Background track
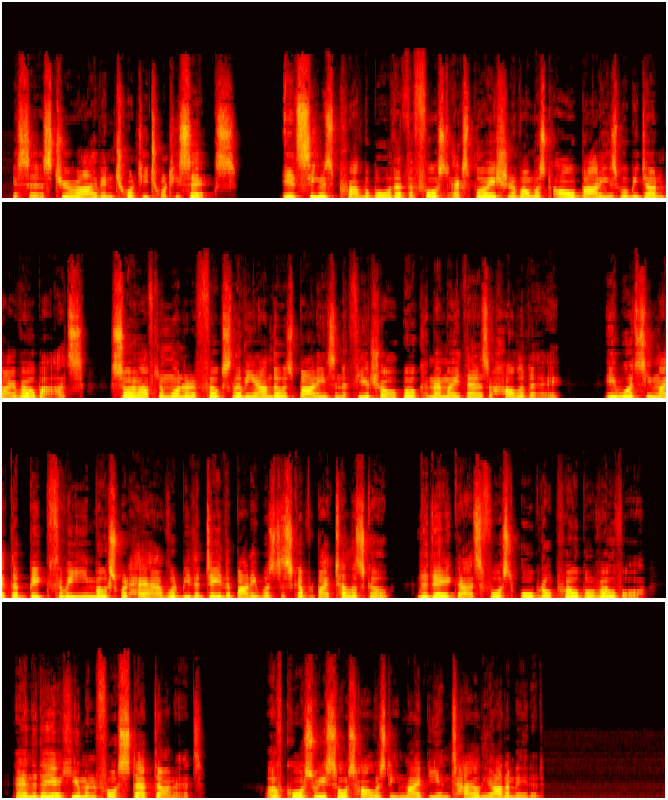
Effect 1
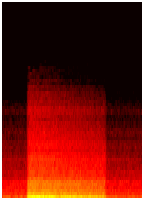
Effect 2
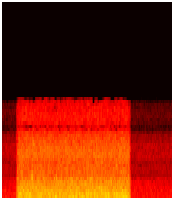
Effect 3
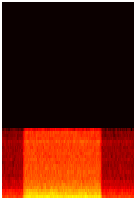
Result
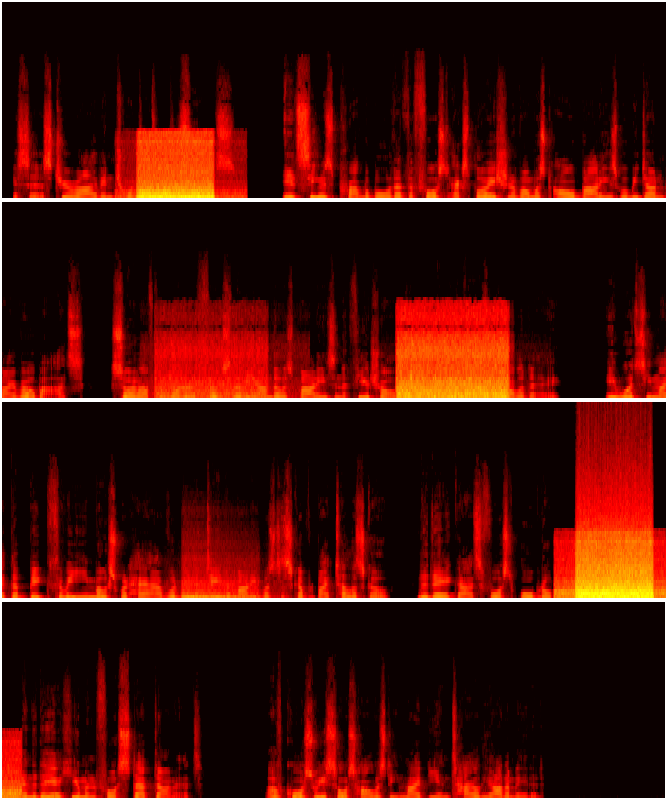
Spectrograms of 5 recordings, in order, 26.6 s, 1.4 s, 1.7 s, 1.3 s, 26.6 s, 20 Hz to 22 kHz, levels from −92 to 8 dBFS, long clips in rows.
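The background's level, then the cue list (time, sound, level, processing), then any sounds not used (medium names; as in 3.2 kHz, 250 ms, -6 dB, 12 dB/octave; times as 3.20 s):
background track -19 dB
1.13 s: add 3
8.02 s: add 2 -10.5 dB + peak limiter -24 dBFS
10.43 s: add 2 -2 dB + gate -42 dBFS, range -19 dB
14.82 s: add 1 -16 dB, fades 0.10 s
18.80 s: replace with 3 -1 dB + overdrive pedal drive 26 dB, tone 3.2 kHz, clips at -8 dBFS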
